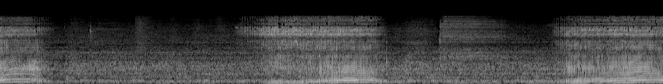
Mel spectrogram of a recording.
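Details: Sleeper said to sound like an old pig; loud, rough snores on each breath in, about three in six seconds, with quieter breathing between; snoring.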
